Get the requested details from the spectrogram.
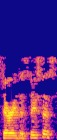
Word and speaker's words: stare decisis: Yeah, I think the technical term for that, and I may not be pronouncing it right, is stare decisis.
